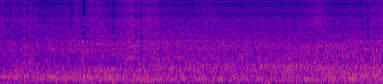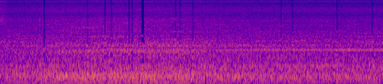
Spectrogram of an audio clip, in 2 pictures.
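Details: Diesel air heater, second use this season, that smoked: burner roar pulses and puffs unevenly instead of a steady rush; cause unconfirmed.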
